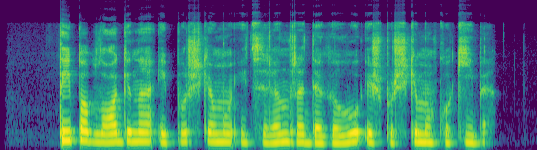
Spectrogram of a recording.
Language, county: Lithuanian, Vilnius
